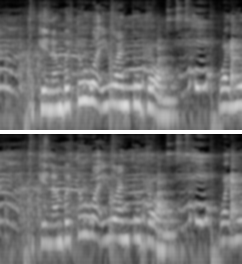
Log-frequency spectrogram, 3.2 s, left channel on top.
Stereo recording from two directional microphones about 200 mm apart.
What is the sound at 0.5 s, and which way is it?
Speech, 20° left (ahead or behind).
